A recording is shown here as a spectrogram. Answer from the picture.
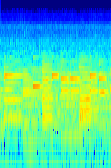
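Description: Upbeat ragtime music, a melody of quick notes at about four to the second over a steady bouncing beat.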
